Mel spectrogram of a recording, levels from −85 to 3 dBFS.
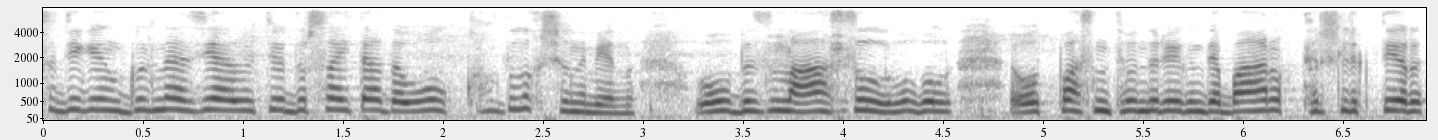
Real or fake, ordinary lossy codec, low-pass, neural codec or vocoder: real; none; 7.2 kHz; none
